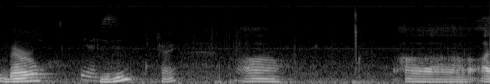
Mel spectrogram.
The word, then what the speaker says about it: Barl: You pronounce it barrel.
